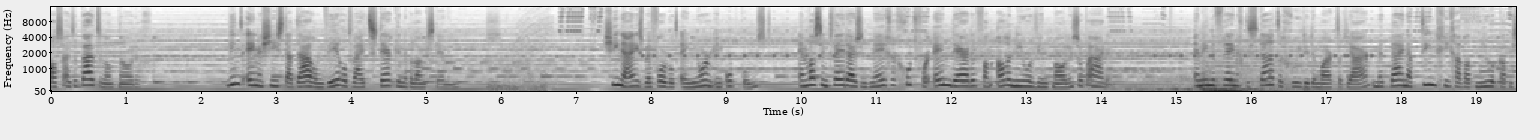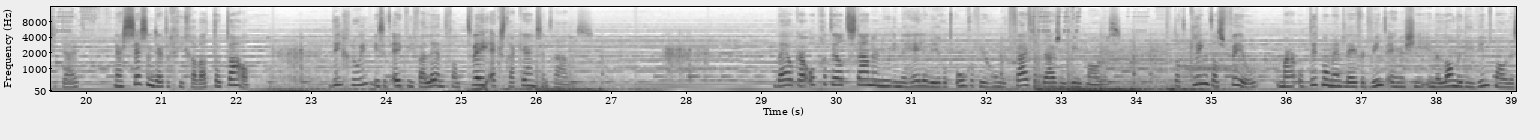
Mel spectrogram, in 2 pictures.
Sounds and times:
Speech: 0.0 - 1.3, 2.3 - 5.4, 7.4 - 14.3, 15.2 - 22.2, 23.3 - 26.8, 29.2 - 33.8, 34.5 - 39.0
Music: 0.0 - 39.0.

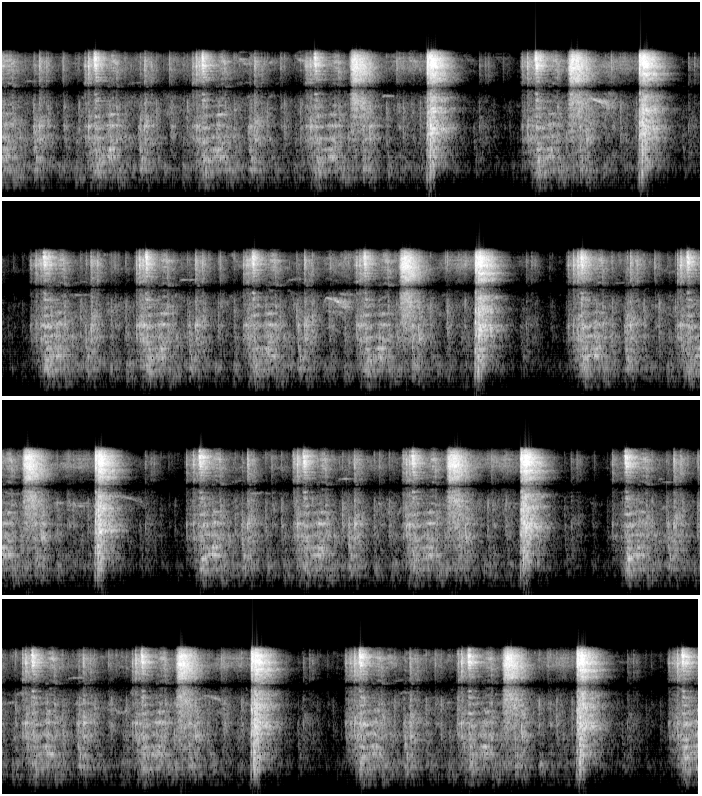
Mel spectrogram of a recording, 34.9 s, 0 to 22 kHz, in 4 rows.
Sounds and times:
Idling: 0.0 - 34.8
Medium engine (mid frequency): 0.0 - 34.8.

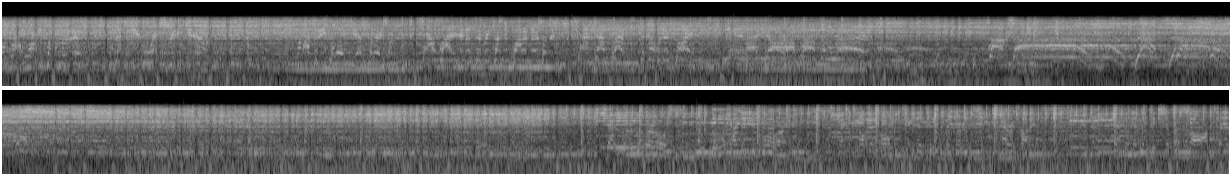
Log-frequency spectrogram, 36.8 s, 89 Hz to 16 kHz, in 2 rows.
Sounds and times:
Speech: 0.0 - 3.2, 4.4 - 13.0, 27.4 - 30.3, 30.9 - 34.1, 35.0 - 36.8
Music: 0.0 - 36.8.

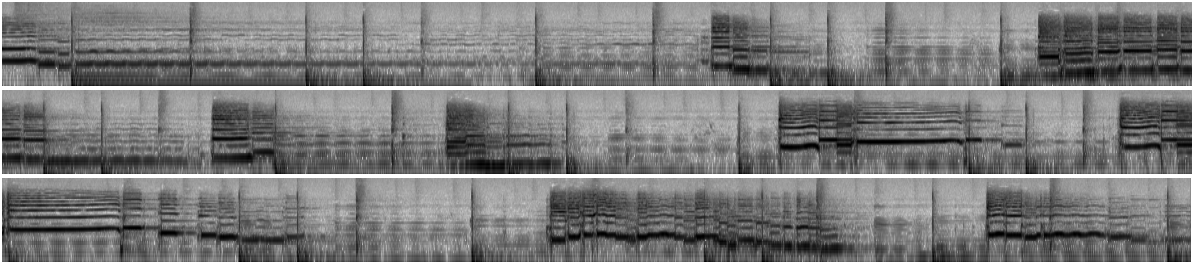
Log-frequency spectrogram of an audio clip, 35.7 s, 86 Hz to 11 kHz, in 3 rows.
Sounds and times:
Electric guitar: 0.0 - 35.6.

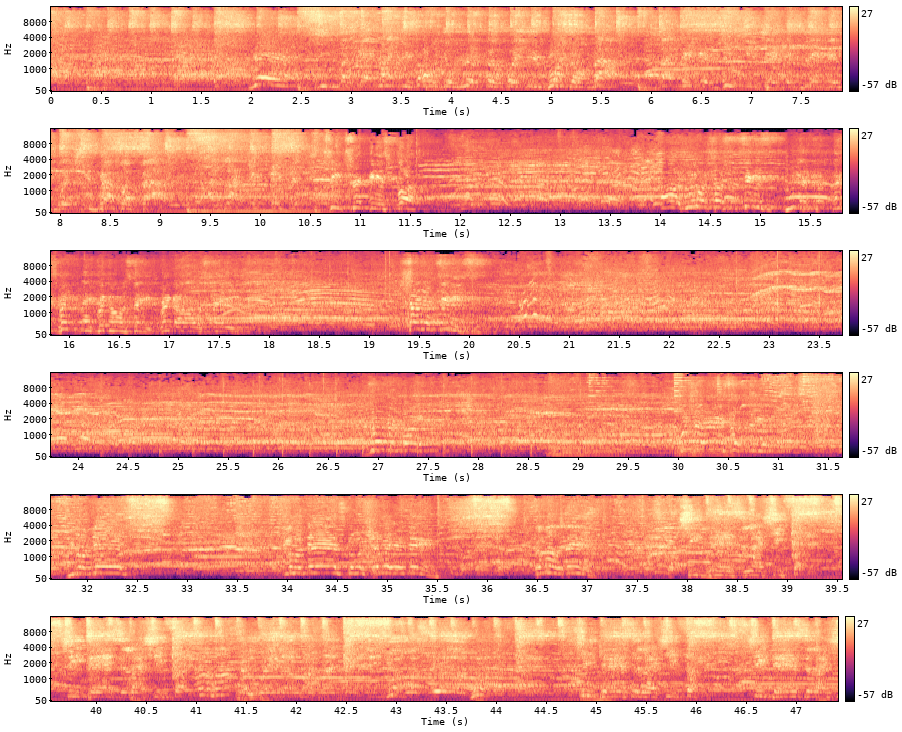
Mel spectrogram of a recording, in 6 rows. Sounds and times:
Cheering: 0.0 - 47.4
Crowd: 0.0 - 47.4.

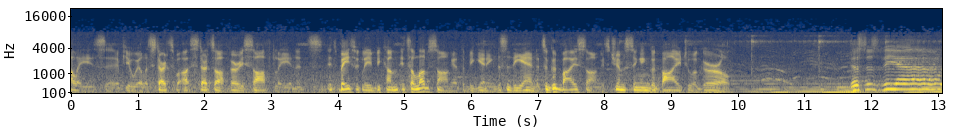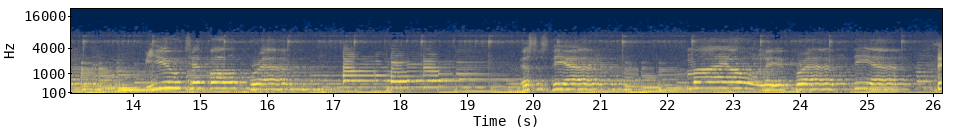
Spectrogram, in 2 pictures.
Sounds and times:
Music: 8.1 - 26.1.

